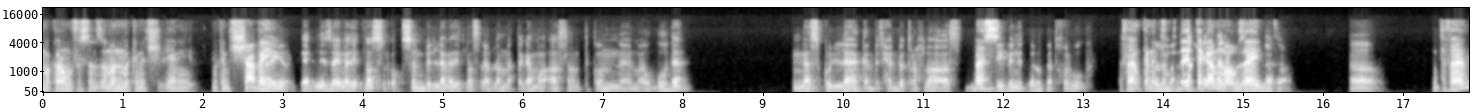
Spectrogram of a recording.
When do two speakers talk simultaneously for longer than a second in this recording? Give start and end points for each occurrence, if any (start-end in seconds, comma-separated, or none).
13.8-15.4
